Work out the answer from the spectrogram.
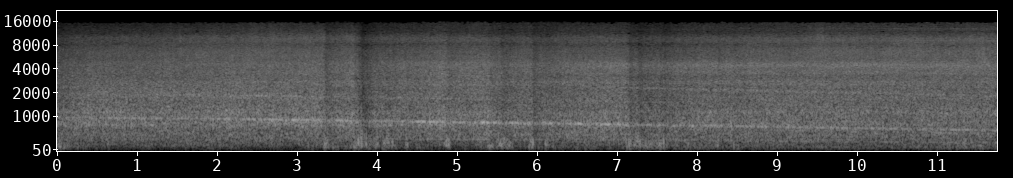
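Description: Docklands Light Railway train running past on its track as it comes into a station. Its motor whine slowly falls in pitch as it slows, and a run of wheel knocks over the rail joints comes in the middle.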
